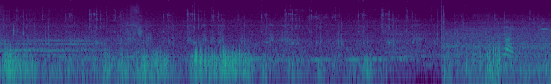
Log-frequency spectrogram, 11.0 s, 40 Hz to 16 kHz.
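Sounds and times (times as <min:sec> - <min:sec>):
magnet motor clicking: 0:00.0 - 0:08.9
steady low hum: 0:00.0 - 0:11.0.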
